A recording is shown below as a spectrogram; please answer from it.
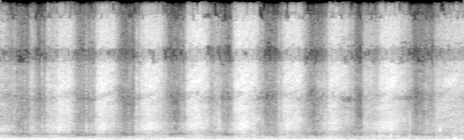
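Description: A tissue rubbed firmly back and forth over eyeshadow swatches on skin, making soft, close, rhythmic brushing strokes about twice a second, quiet and alone.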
